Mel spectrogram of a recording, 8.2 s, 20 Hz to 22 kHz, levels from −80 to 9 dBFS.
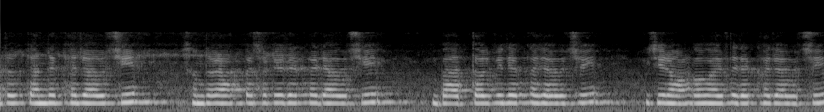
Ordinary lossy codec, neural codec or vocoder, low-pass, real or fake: none; codec, 16 kHz, 2 kbps, FunCodec, trained on LibriTTS, 25 frames a second; none; fake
